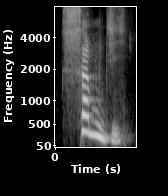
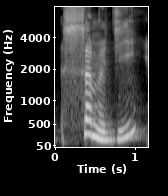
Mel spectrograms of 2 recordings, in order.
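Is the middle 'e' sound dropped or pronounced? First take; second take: dropped; pronounced. First: The middle e sound is dropped. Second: The middle e sound is fully pronounced. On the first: "devient samedi" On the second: "Le jour de la semaine samedi"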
